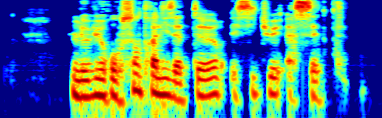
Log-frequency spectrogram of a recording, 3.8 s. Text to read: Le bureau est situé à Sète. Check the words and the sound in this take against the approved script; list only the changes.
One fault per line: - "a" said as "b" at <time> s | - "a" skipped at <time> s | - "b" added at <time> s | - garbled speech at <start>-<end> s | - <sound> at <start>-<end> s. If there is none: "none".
- "centralisateur" added at 1.2 s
